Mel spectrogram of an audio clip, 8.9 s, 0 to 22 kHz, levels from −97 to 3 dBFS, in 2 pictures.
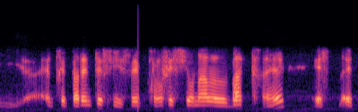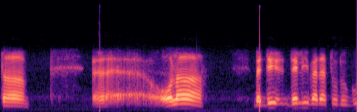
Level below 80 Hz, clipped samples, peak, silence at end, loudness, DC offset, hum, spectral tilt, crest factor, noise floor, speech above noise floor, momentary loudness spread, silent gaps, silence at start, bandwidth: -66 dBFS; under 0.1%; -2 dBFS; 0 s; -20 LUFS; under 0.1%; none; -4.5 dB/octave; 20 dB; -58 dBFS; 38 dB; 14 LU; none; 0.25 s; 6.4 kHz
